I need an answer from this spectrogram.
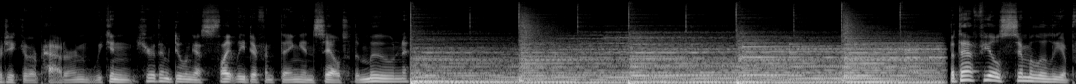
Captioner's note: bang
